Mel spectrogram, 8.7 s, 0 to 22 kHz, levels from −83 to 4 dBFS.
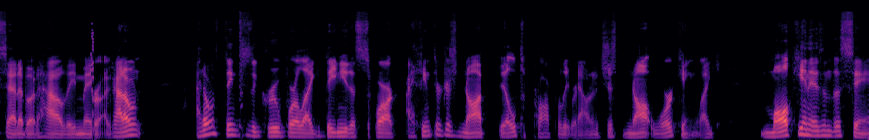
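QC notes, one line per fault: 0.90–0.96 s, 2.37–2.44 s and 5.74–5.79 s, damaged data in a compressed stream: three short glitches, each about 50 to 70 ms, after "about how they", between "don't I don't think" and "is a group where", and between "just not built properly" and "and it's just not". Corrupted bytes made the decoder misread frames and lose sync until it found the next valid frame header.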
